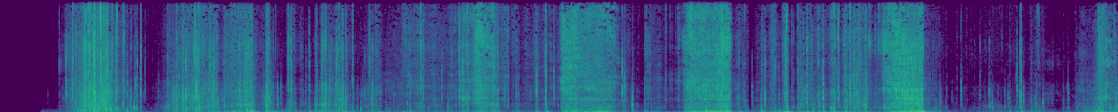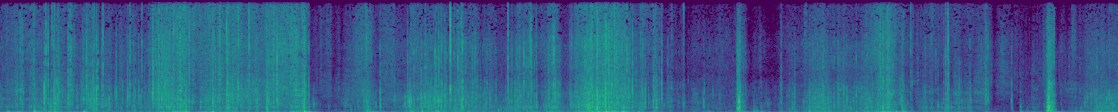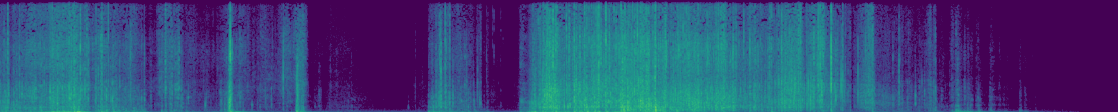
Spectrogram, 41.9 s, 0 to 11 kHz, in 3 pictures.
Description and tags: Handling and opening a large brown paper padded envelope from Amazon. Ripping the package open after handling it. Pulling out the items inside. Rustling items around. Setting items down on a desk. Crumpling the envelope.
Recorded in my studio on a Neumann TLM 103 microphone.
amazon, craft-paper, envelope, foley, handle, mailer, opening-package, packaging, paper, perforation, rip, rustle, shake, shipment, shipping-material, squish, tap, tape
